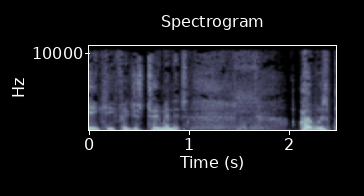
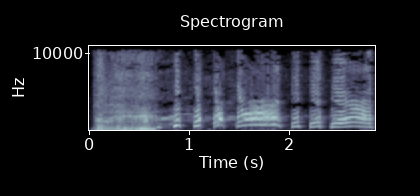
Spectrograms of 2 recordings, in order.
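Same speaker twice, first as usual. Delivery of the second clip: big laugh. Real, not acted. Host cracks up.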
